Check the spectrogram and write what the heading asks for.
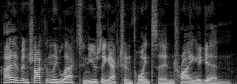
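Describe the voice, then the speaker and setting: A man playing a tabletop game, bantering casually with deadpan humor. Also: mid-range voice, normal speed.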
